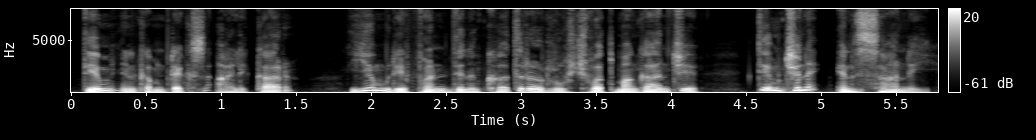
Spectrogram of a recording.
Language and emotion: Kashmiri, disgusted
